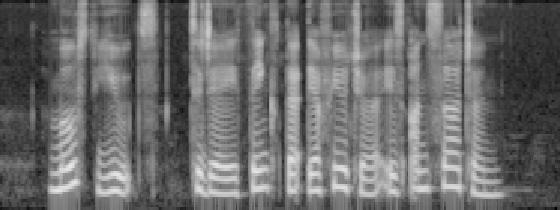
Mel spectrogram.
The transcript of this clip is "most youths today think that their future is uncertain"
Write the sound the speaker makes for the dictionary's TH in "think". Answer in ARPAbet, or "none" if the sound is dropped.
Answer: TH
